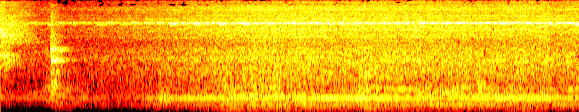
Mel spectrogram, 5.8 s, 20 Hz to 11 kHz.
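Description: Okuma MILLAC 800VH 5-axis CNC machining center working: a sharp clunk about half a second in as an enclosure shutter beside the spindle head moves to close. Then the machine runs with a steady whine and hum that grows louder from about a second and a half in.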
